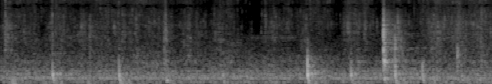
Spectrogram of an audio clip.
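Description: Ground meat for lasagna browning in a pot, a soft steady sizzle broken by scattered clinks and scrapes as a utensil stirs it at a relaxed, irregular pace.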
